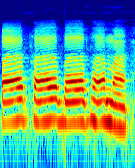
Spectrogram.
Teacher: ये 5 व्यंजन हैं जो ओंठों को स्पर्श करते हुए उच्चारित होते हैं, ओंठों को स्पर्श करते हुए, ओंठों को छूते हुए निकलते हैं। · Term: ओष्ठ वर्ण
